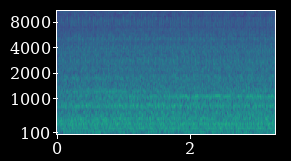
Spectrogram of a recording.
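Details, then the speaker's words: 1993 Infiniti J30, 101,000 miles, idle during injector current-ramp testing: lumpy, unsettled idle; two faulty injectors confirmed, number six high resistance, another sticking pintle; intake manifold to come off to replace injectors. "we have confirmed that we have two faulty injectors one has high resistance one has a sticking pencil or it's a delayed movement of that pencil"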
